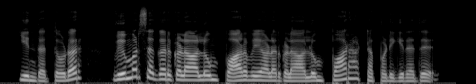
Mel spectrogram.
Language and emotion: Tamil, neutral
